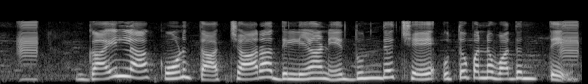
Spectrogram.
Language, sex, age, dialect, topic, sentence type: Marathi, female, 25-30, Standard Marathi, agriculture, question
